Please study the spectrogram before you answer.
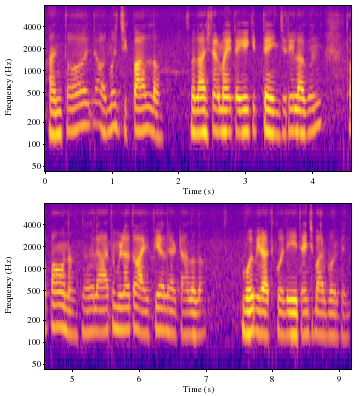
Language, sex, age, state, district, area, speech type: Goan Konkani, male, 18-30, Goa, Salcete, rural, spontaneous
